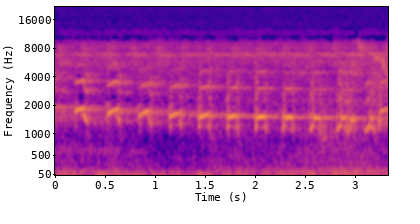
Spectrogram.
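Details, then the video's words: Seriema song: a quick, evenly paced chain of yelping notes, about three or four per second, each with bright overtones, sliding slightly lower as the series runs on; soft wind noise beneath. "Som de Seriemas Cantando"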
